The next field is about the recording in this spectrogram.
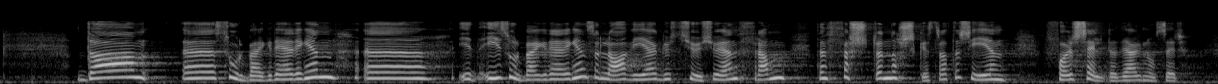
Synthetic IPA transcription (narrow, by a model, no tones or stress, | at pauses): d̪ɑ | suːlbæɾɡɾɛjeːɾɪŋən | ɪɪsuːlbæɾɡɾɛjeːɾɪŋənsɔlɑːʋɪɑʉɡʉst̪çʉːəçʉːəeːnfɾɑmd̪̥ɛnfœʂʈənɔʂkəst̪ɾɑt̪əʂiːən | fɔɾʂɛld̪əd̪ɪɑɡnuːsəɾ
